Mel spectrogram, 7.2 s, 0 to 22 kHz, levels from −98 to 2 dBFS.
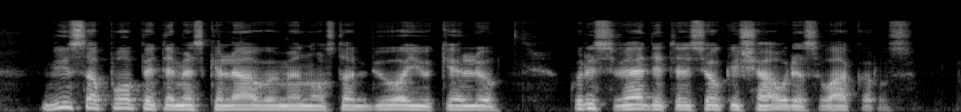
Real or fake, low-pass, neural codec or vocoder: real; 9.9 kHz; none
